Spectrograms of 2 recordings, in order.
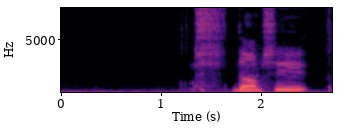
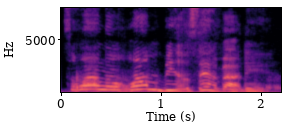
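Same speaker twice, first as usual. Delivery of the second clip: higher, faster retelling of her own frustrated thoughts; imitating her own baffled inner voice, pitched up; exasperated self-talk; 7 semitones higher than usual. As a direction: replay how she scolded herself, a little worked up. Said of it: "'Cause I'm like".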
